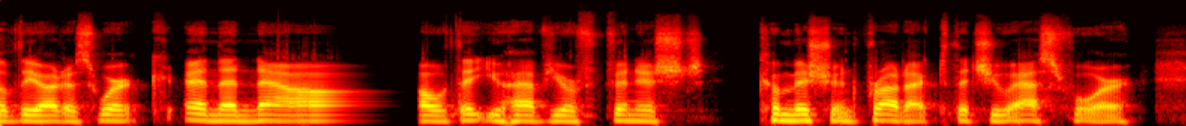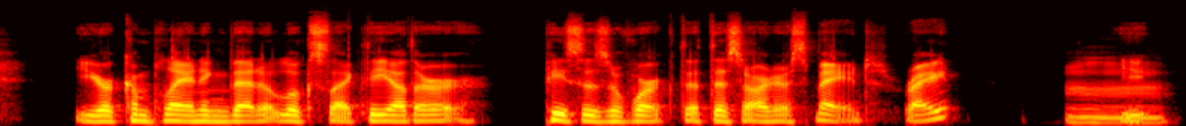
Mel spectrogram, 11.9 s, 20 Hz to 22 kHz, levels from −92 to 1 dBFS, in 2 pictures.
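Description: Short stalls from late packets come at 1.45 to 1.50 s and 1.50 to 1.56 s, just after "artist's work and then". Each time a packet missed its slot, the jitter buffer ran dry, and the receiver held the last sound for about 28 ms and then 41 ms, a brief smeared drag with nothing lost.

A call audio freeze follows from 1.56 to 2.11 s. The last sound is stretched into a fading buzz that reaches about 100 ms of silence before playback resumes where it stopped, a gap of about 531 ms. Packets held up in transit are the likely cause.

Another short stall from a late packet, 2.95 to 3.05 s, comes right after "that you have your". The sound is held for about 75 ms, a longer hang with a slight buzz or dip before the audio continues unbroken.

Jitter buffer speed-up runs from 9.55 to 10.05 s. The buffer had built up surplus delay, so the receiver cut many tiny pitch-period pieces, a few tens of milliseconds in total. 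The audio plays about 5 percent fast at unchanged pitch, sounding slightly hurried.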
